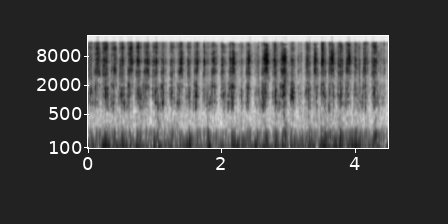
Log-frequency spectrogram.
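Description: A wooden stylus rubs and scratches the coating off a thin black-coated scratch-art card lying flat. Quick, rhythmic raspy strokes come in a steady run of bright, gritty bursts, layered over a constant low hum.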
